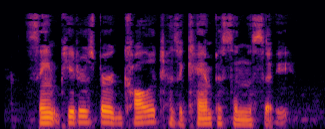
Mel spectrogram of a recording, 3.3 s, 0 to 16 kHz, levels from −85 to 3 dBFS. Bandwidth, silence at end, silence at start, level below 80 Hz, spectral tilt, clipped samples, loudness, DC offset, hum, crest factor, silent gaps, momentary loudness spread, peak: 11.5 kHz; 0.4 s; 0.3 s; -54 dBFS; -4.5 dB/octave; under 0.1%; -27 LUFS; under 0.1%; none; 18 dB; none; 10 LU; -8 dBFS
